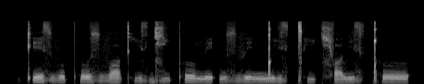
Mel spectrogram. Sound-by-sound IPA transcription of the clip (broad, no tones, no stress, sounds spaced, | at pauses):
kʼ e z v o pʰ o z v ɒ kʰ i z d͡ʑ i pʰ o m e ʔ u z v e ŋ͡ǃ i z ǀʰ i t͡ɕʰ ɒ l i z ǃʰ o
